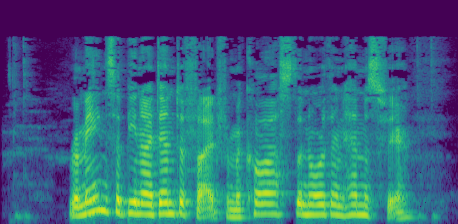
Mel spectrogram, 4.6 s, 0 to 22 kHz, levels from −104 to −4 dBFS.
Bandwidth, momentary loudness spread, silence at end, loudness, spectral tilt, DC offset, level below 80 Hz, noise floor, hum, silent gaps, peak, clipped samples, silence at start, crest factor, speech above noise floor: 11.5 kHz; 7 LU; 0.45 s; -17 LUFS; -5.5 dB/octave; under 0.1%; -60 dBFS; -51 dBFS; none; none; -2 dBFS; under 0.1%; 0.7 s; 16 dB; 35 dB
